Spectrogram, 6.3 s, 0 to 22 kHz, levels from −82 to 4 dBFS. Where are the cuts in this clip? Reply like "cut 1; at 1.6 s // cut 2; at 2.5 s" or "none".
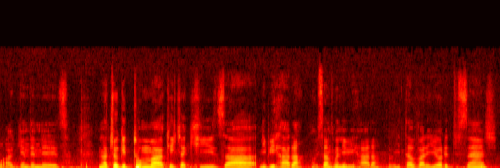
cut 1; at 3.2 s // cut 2; at 4.9 s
